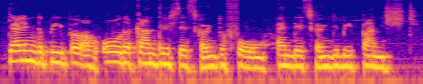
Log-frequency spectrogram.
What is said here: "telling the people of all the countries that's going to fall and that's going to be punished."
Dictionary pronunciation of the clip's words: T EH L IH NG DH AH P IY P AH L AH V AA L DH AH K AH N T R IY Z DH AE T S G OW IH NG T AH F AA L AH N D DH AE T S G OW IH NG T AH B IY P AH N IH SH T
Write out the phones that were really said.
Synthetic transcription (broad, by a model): T EH L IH NG DH AH P IY P AH L AH V AA L DH AH K AH N T R IY Z DH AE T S G OW IH NG T AH F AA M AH N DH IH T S G OW IH NG T AH B IY P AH N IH SH T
